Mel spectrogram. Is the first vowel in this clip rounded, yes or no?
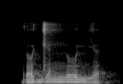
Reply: yes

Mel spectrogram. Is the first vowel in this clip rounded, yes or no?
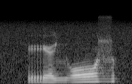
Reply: no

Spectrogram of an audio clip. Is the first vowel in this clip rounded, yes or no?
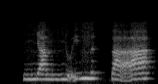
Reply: no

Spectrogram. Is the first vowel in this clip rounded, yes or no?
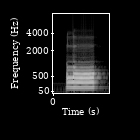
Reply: yes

